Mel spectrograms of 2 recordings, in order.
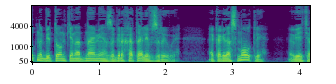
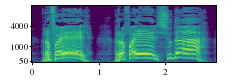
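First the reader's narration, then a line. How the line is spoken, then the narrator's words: Yelling. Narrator (Russian): орал я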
